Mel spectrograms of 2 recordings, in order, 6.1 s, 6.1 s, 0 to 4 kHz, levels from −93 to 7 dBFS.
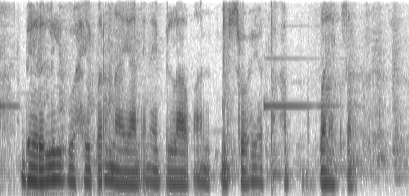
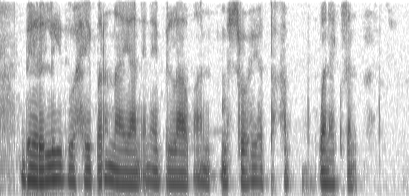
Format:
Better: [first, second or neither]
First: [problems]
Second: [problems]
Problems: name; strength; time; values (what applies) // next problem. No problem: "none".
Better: second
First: background sound (Sliding door); 14 dB below the speech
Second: none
